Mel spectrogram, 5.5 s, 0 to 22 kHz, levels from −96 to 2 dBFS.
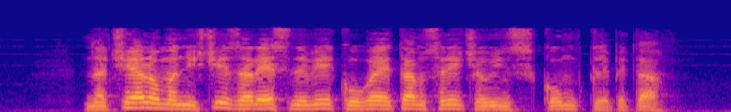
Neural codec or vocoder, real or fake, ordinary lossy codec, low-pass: none; real; AAC, 24 kbps; 10.8 kHz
